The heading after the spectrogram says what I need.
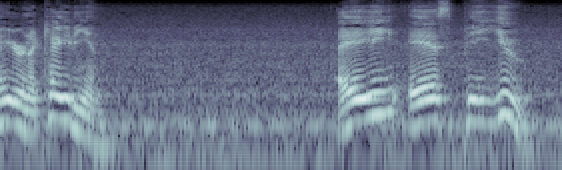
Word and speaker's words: Aspu: A-S-P-U. Aspu. That's how the accents over the words are pronouncing it.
